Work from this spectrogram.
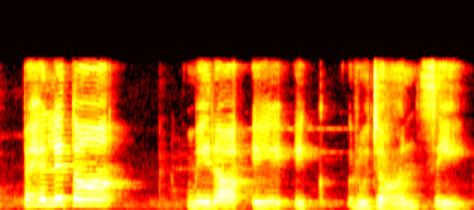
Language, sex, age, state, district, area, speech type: Punjabi, female, 45-60, Punjab, Jalandhar, urban, spontaneous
